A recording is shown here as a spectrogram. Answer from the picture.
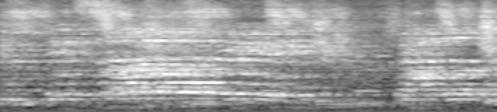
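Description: Chamber choir of mixed voices singing, holding sustained chords, with a short break between phrases near the end.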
